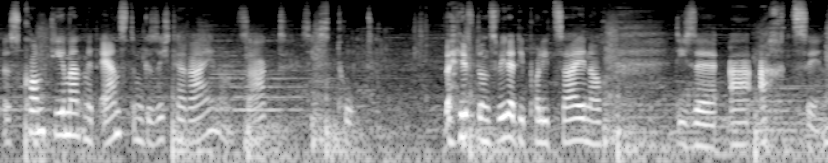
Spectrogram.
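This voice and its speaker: A woman's voice: lowish voice, unhurried. An actress playing a frank, informal, chatty woman friend in a conversational radio drama style. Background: music.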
